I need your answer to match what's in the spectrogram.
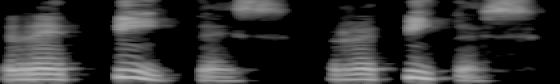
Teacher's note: pi es la sílaba tónica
